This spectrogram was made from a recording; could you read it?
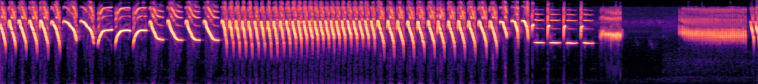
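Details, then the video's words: Canary singing vigorously: varied descending whistled sweeps and upslurs, a long rapid rattling trill, clipped high notes, then buzzy bursts separated by a short silence. "Suara Burung Kenari!!! GACOR MERDU"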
